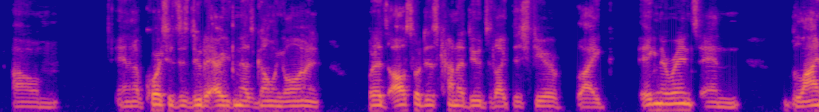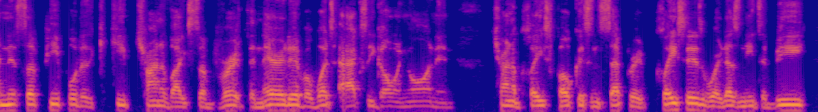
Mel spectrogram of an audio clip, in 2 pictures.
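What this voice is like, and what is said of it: Slightly hoarse voice. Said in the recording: “If you hear my voice kind of go in or out or whatever, it's a little hoarse”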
